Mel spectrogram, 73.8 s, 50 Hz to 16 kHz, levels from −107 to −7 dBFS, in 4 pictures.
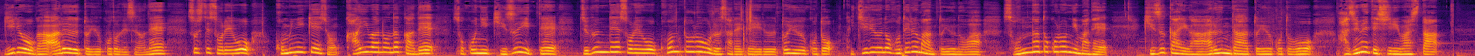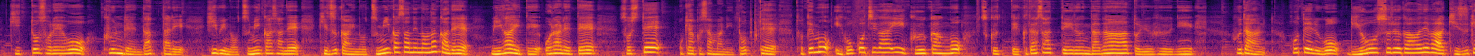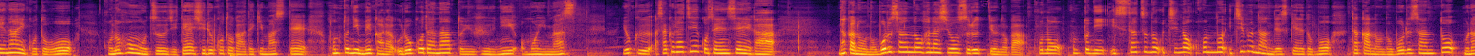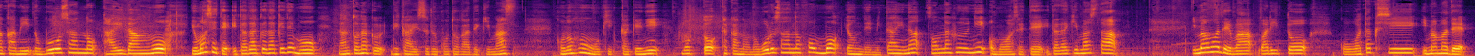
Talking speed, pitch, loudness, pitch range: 320 characters per minute, 215 Hz, -23 LUFS, 180-255 Hz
